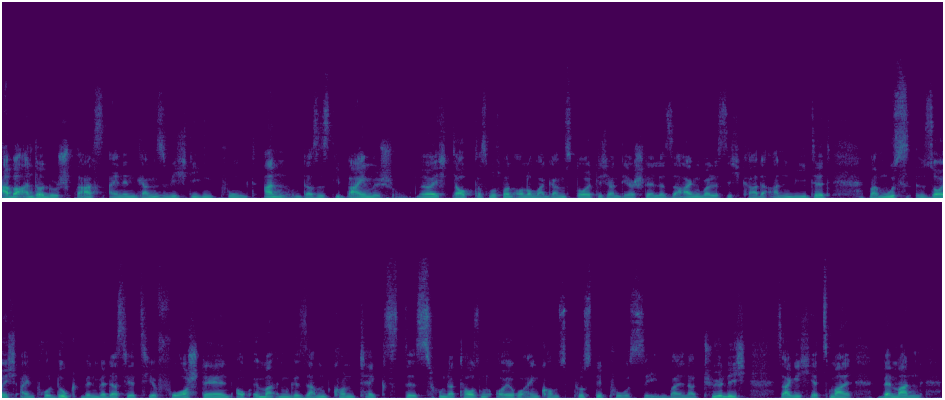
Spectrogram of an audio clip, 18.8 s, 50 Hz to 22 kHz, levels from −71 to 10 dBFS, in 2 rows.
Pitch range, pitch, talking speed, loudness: 95-105 Hz, 100 Hz, 200 wpm, -34 LUFS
